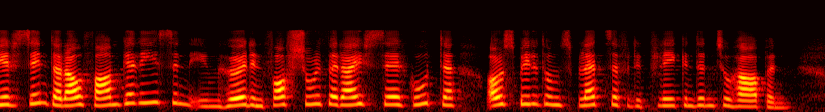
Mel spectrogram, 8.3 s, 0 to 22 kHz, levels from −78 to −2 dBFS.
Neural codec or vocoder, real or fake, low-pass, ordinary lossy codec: codec, 16 kHz, 0.2 kbps, FocalCodec; fake; 7.2 kHz; none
